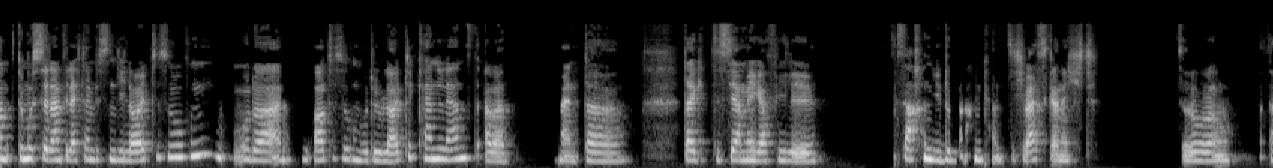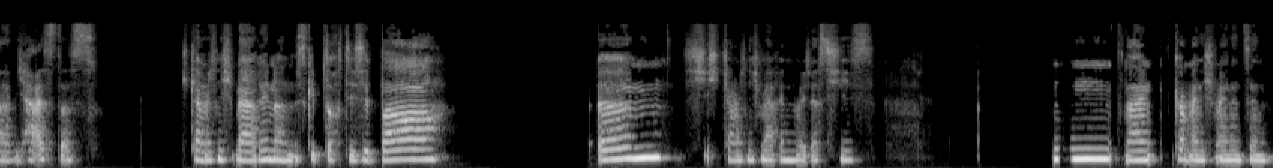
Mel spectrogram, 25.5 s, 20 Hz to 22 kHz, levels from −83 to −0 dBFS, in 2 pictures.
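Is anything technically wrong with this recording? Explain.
Yes. At 12.28 to 12.30 s, compressed frames were skipped: the decoder dropped what sounds like a single frame, which fits a 21.3 ms frame length. The speech jumps ahead by about 20 ms.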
